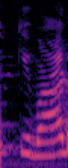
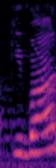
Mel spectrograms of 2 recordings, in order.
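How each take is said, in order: First: Said in the usual way. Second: किवाड़ as kivar, with plain r; wrong pronunciation. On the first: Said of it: "किवाड़ होता है". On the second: Shown as a demonstration. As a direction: end किवाड़ on a simple unflapped r. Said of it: "किवाड़ नहीं होता".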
